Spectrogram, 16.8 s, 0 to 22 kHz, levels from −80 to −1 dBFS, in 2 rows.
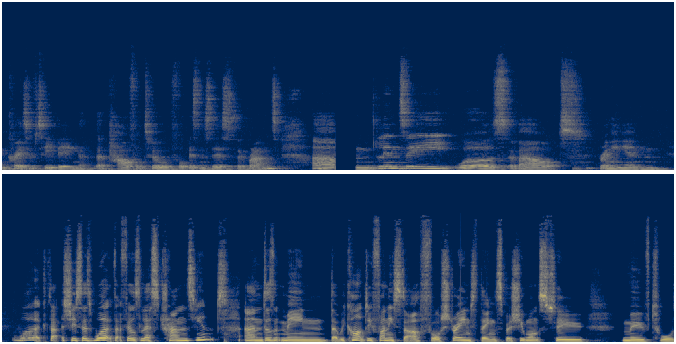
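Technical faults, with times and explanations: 0.00–8.79 s: switch to a distant microphone. Already under way when the clip begins. The speech is roomy, hollow and thin, about 10 dB quieter, with room noise only about 35 dB down. This likely comes from a faraway microphone standing in for the close one. The close sound returns abruptly before "that she says work".
4.16–4.43 s: stream reconnect. The audio drops out for 258 ms, then resumes roughly 300 ms further on. The connection broke, and a fresh decoder restarted mid-stream.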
